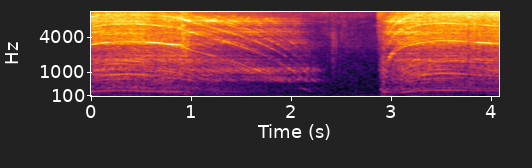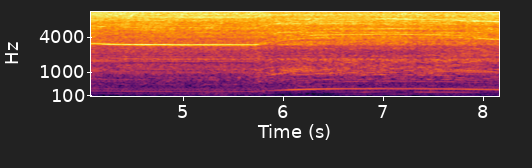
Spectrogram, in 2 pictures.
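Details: Greenworks 2100 PSI electric pressure washer, new, first use: steady high motor whine sags, cuts out briefly (motor shuts off when not spraying), then spins back up evenly; quieter than gas, running normally.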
